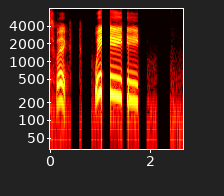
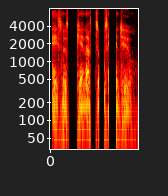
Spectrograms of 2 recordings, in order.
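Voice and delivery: whispered rasping ghoul voice; breathy hiss, like a sore throat; 9 semitones lower, 11 dB quieter than usual. Acted. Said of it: "It's not that hard to actually do a ghoul voice".

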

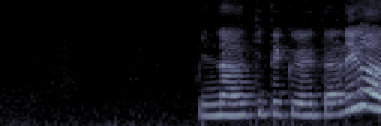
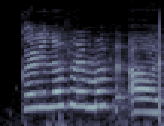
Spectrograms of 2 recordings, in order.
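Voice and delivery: sugary maid cafe greeting; 7 semitones higher, 7 dB louder than usual. Acted. Maid stream greeting viewers.

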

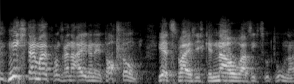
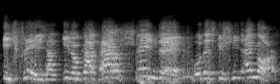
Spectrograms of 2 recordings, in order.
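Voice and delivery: frantic plea; 9 semitones higher, 4 dB louder than usual. Acted. Pleading, threatening murder.

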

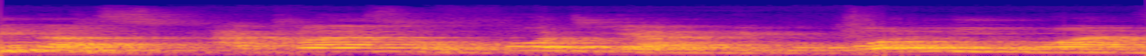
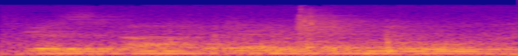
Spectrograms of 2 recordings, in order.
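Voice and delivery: weary resignation; 3 semitones lower, 8 dB quieter than usual. Retold or imitated. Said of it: "he said".

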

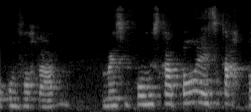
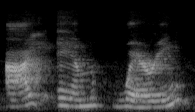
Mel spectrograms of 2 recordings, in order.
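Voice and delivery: I am wearing drawn out very slowly; very slow model; much slower than usual. Shown as a demonstration. Teacher repeats I am wearing very slowly for students. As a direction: stretch every word. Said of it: "se eu for dizer".

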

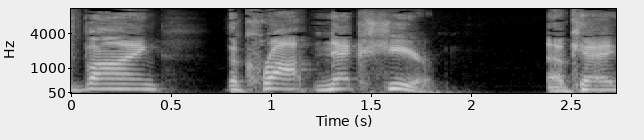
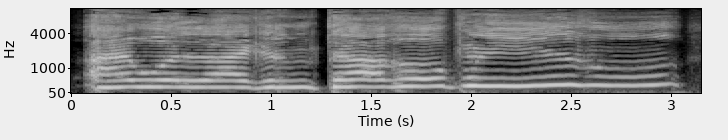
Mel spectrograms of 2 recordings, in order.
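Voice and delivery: slow, high, hammed-up Mexican accent ordering food; mock Mexican accent; 9 semitones higher, much slower than usual. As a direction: drawl it out in a put-on Mexican accent, mocking. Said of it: "and they're like".

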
